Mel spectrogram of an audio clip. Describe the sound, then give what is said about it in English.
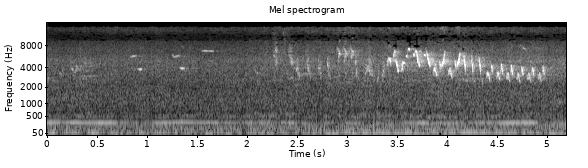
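Birds chirp outside behind a house, with faint high tweets and calls over a steady low hum, growing busier toward the end. “You can hear the birds outside.”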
